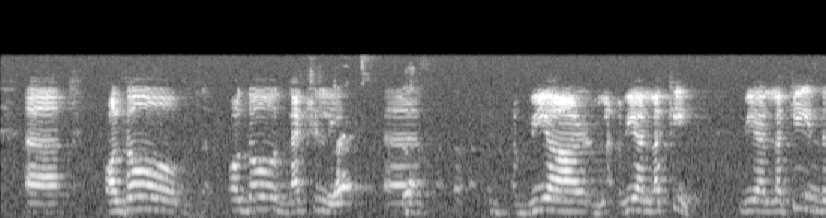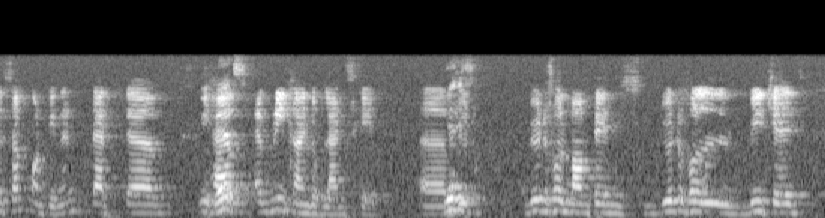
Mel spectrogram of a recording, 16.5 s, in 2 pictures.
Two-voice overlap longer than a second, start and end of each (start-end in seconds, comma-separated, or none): none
